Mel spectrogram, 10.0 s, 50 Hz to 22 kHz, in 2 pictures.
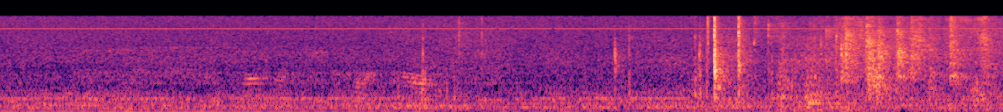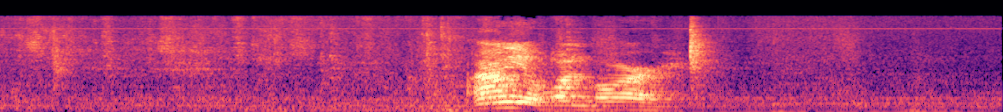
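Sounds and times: elevator car humming: 0.0 - 10.0.

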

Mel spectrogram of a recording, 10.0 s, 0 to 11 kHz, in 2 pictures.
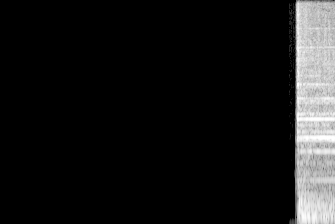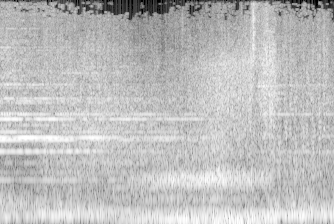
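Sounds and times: steady high tones: 4.5 - 9.9
low rumbling drone: 5.4 - 10.0
noisy swell: 6.3 - 10.0.

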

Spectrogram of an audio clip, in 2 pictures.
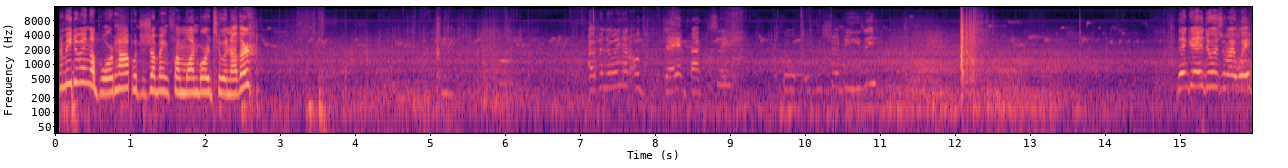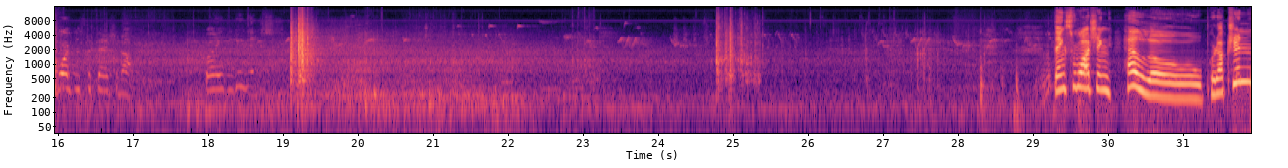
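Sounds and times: small wheels rolling on asphalt: 0.8 - 29.8.

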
